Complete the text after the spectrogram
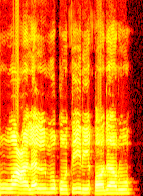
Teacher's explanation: را کے نیچے زیر ہے، را کو باریک کرنا ہے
